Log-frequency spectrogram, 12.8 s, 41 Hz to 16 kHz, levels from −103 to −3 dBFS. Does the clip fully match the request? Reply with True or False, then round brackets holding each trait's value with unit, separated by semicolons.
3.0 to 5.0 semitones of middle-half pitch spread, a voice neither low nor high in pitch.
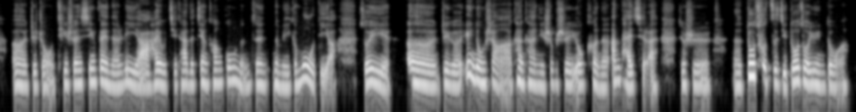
False (2.4 semitones; 180 Hz)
